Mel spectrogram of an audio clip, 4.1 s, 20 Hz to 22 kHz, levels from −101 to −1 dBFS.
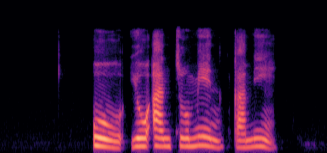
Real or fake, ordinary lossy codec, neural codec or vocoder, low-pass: real; Opus, 24 kbps; none; 9.9 kHz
